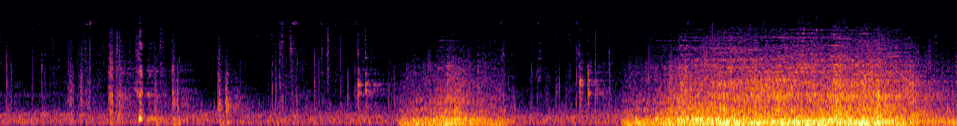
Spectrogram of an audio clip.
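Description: Fire crackles softly in braziers.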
